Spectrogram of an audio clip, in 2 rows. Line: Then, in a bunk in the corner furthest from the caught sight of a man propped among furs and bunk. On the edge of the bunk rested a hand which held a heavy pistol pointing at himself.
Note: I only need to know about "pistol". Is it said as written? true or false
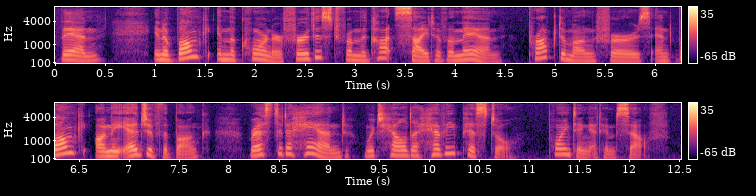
true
